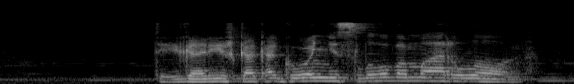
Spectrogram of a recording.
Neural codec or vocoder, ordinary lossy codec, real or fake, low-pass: none; MP3, 32 kbps; real; 7.2 kHz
